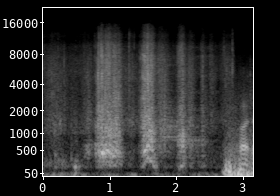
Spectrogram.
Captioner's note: zipper grinding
